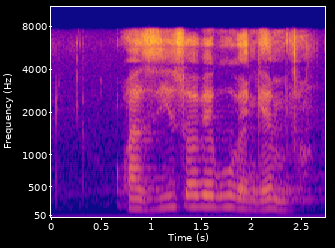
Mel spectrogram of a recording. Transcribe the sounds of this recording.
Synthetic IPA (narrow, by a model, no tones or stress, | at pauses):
k̬waziswaɓek̬uɓɛŋɛːɱvʱa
